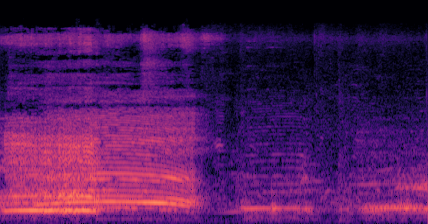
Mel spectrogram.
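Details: A cow gives a loud, rich, nasal moo lasting about two seconds that rises slightly and then breaks off, followed by softer, lower lowing calls.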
